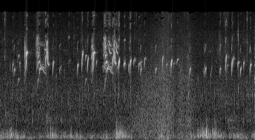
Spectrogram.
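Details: Goldfinch training song, European goldfinch twittering in quick chattering phrases and sharp chips over a background of low rumbling noise.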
